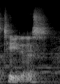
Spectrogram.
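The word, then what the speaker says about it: Tidus: him however he's actually pretty solid and that's tetus or Titus or however you want to pronounce it I'm pretty sure it's tus and I pronounce it wrong sometimes but he's a 9k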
